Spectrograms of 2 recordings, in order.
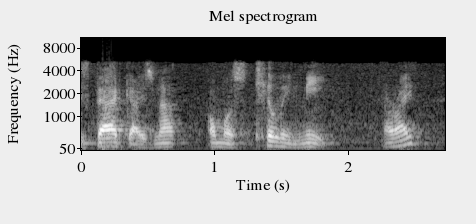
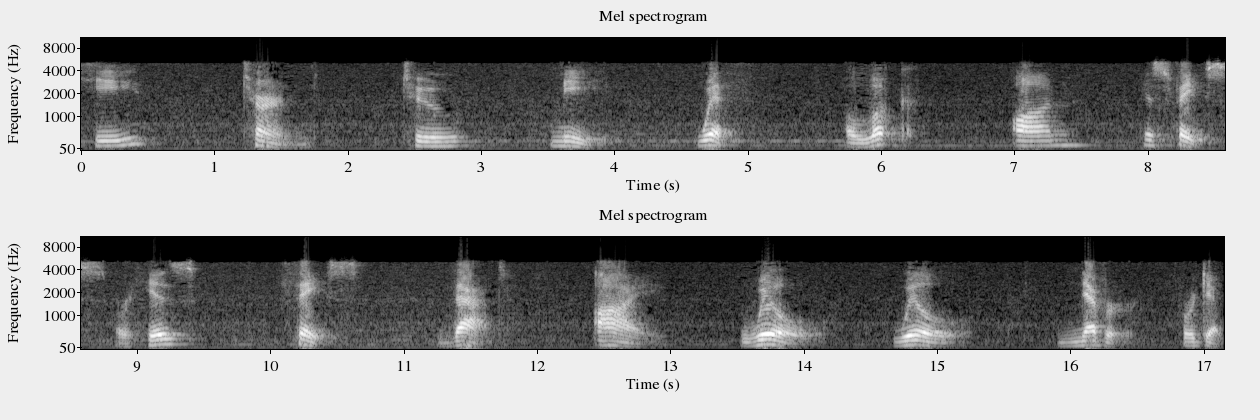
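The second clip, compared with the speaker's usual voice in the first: choppy, halting, one word at a time. Teaching phrasing, demonstrating the sentence read one word at a time. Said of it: "one word at a time".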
